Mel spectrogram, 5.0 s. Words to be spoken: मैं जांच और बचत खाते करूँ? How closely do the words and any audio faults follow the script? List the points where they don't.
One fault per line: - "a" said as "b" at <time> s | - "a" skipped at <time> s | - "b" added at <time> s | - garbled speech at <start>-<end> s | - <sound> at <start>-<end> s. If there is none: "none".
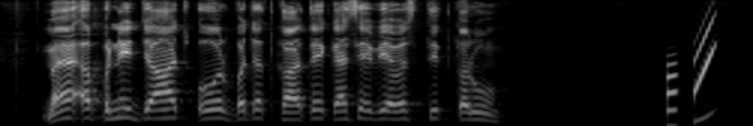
- "अपनी" added at 0.5 s
- "कैसे व्यवस्थित" added at 2.2 s
- chirp at 4.4-4.8 s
